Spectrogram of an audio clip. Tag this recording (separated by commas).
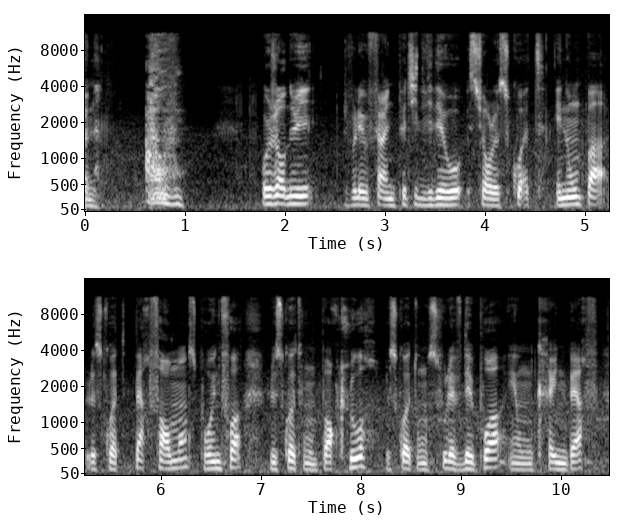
Speech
